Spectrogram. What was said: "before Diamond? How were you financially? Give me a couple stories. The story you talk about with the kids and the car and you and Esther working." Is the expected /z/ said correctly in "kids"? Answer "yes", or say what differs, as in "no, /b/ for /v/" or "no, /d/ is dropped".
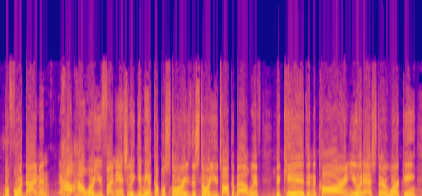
yes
